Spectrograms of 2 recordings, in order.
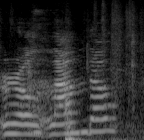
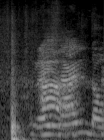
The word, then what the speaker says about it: Ronaldo: I was so close to also getting Rolando. Ronaldo. Ronaldo. I always say it wrong.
